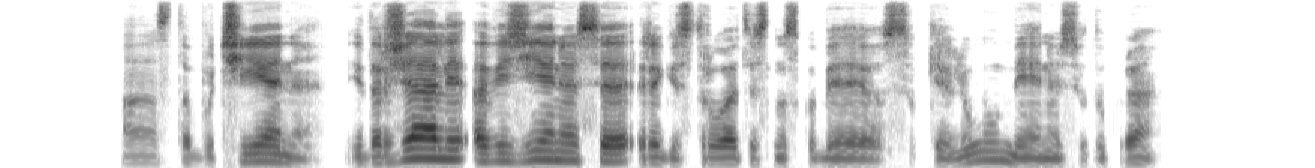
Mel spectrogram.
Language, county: Lithuanian, Klaipėda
